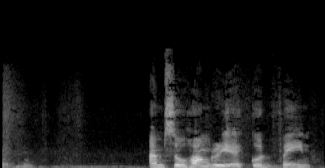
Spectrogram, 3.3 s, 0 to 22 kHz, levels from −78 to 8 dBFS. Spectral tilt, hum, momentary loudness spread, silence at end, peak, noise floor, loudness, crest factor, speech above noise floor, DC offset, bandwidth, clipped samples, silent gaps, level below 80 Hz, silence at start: -3.5 dB/octave; none; 22 LU; 0.15 s; 0 dBFS; -47 dBFS; -17 LUFS; 20 dB; 30 dB; under 0.1%; 15 kHz; under 0.1%; none; -54 dBFS; 0.05 s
